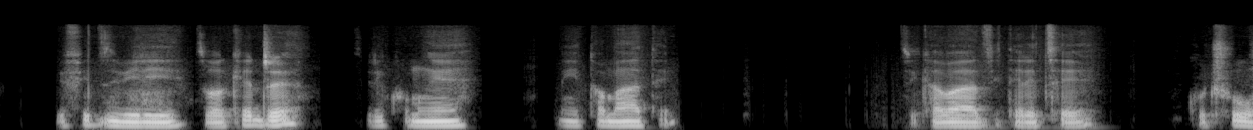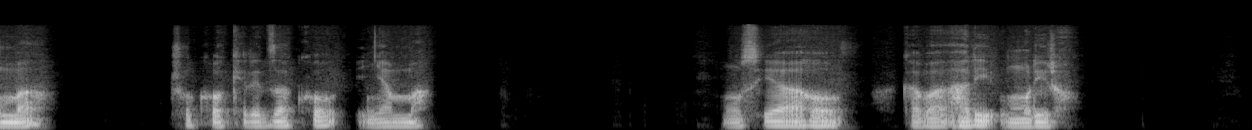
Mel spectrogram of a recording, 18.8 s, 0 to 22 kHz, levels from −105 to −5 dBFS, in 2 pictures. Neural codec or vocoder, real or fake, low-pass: none; real; 10.8 kHz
